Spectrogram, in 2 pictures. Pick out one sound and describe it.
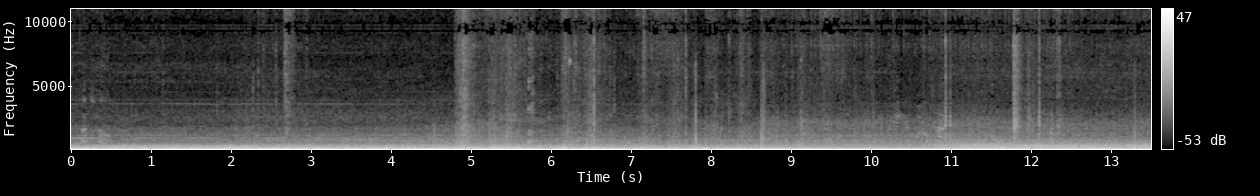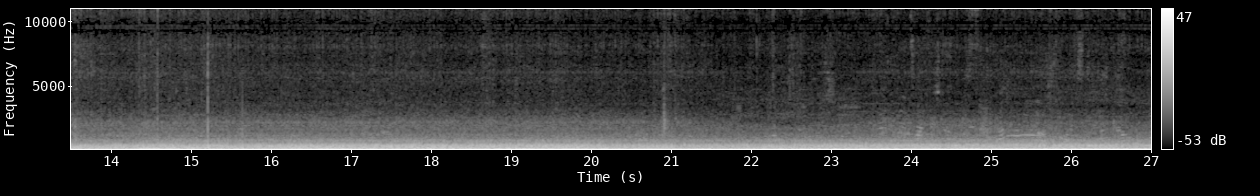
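A jet engine roars steadily from the inside of an airliner cabin.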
